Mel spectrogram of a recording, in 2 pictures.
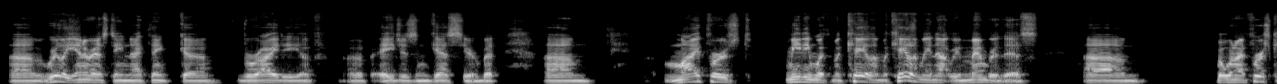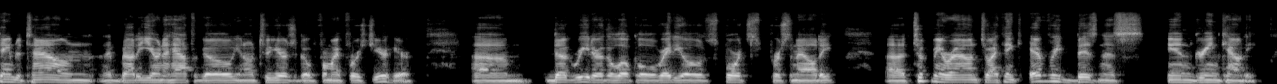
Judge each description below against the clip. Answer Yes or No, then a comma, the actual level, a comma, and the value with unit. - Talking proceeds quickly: No, average, 165 wpm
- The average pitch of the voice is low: Yes, very low, 95 Hz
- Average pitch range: Yes, average, 3.1 semitones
